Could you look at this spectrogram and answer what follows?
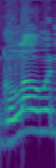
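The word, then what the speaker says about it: Glóin: Oin and Glowing. Or I think the proper way to say Oin and Glowing is Owen and Glowin'. That's right. That's the proper way to say it. Owen and Glowin'.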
